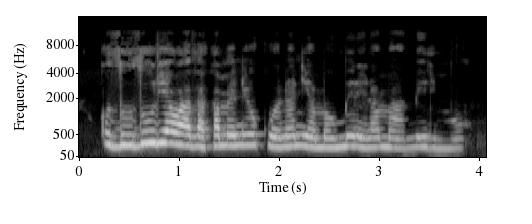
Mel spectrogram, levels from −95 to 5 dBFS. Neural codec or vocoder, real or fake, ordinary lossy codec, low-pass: autoencoder, 48 kHz, 128 numbers a frame, DAC-VAE, trained on Japanese speech; fake; MP3, 48 kbps; 14.4 kHz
